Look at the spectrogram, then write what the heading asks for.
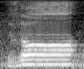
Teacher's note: এক আলিফ টান হবে আর মোটা আওয়াজ হবে, মোটা আওয়াজ।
